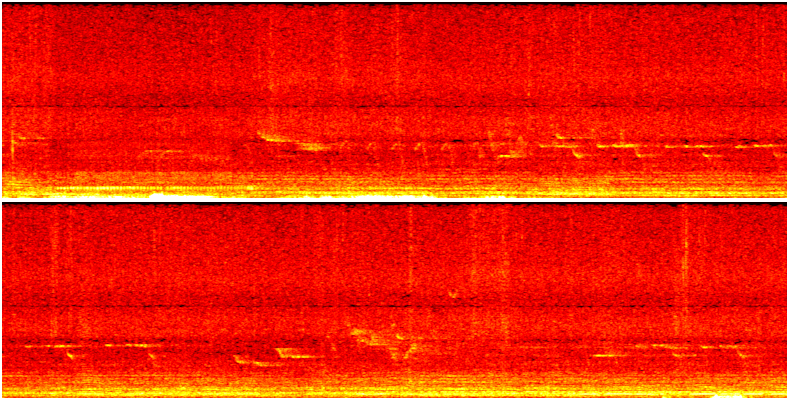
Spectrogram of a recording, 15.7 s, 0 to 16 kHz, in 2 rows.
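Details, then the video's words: Worker Japanese honeybees gathering nectar and pollen at rock creeper flowers beside a Japanese mountain road in early July 2016; a buzzing drone sounds at first, with low thumps in the opening seconds and a faint hum after. "Japanese Honeybee on Schizophragma ニホンミツバチ♀がイワガラミの花で採餌"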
